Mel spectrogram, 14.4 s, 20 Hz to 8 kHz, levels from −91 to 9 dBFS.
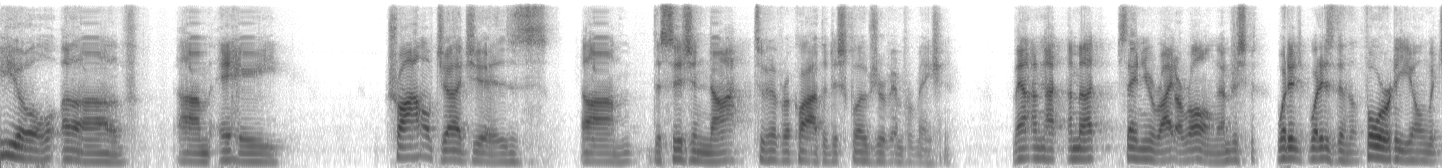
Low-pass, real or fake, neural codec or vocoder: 7.2 kHz; fake; codec, 16 kHz in and 24 kHz out, 0.6 kbps, FocalCodec, streaming, 2048 codes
